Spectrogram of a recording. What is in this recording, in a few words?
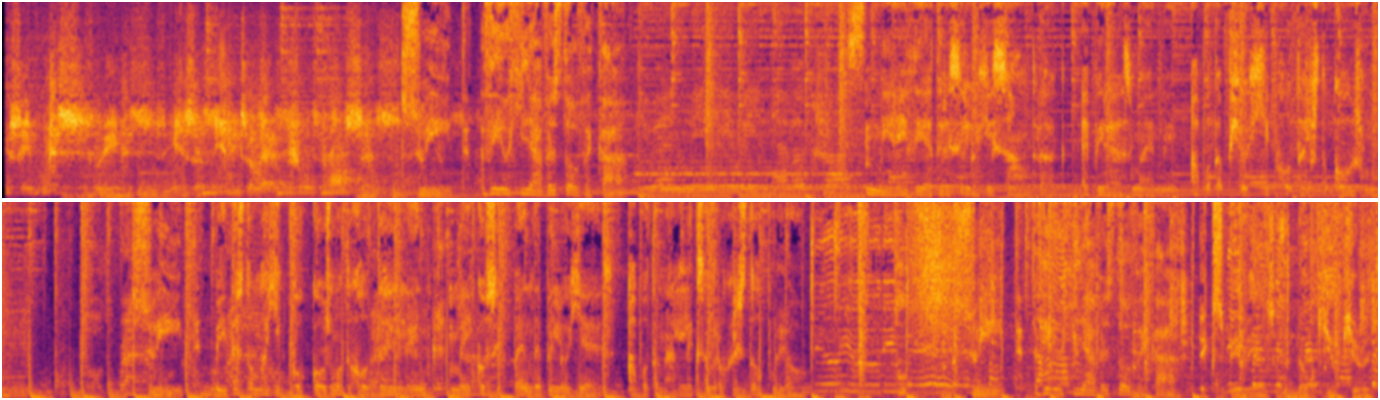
Radio Spot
